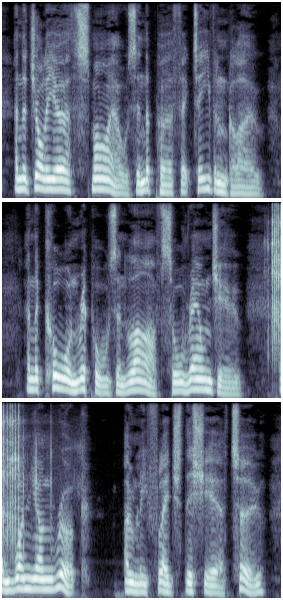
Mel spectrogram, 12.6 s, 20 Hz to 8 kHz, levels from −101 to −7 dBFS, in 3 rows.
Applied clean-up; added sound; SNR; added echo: none; Ratchet, pawl / Tools; 6 dB; none.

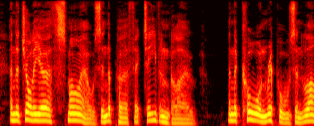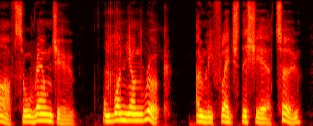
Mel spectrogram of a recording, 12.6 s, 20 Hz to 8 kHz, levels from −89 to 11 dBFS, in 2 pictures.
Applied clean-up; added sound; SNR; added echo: neural mask model RNNoise.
